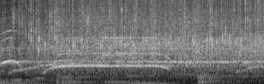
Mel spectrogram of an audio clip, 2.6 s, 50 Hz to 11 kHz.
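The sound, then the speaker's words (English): A crowd claps and cheers loudly and steadily, voting on nominating EB3 to the ballot for president of the Supervillain Cartel, a dense wash of applause with whoops and shouts riding over it, sustained throughout without letting up. “All those opposed to nominating EB3 to the ballot, please give a round of applause.”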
